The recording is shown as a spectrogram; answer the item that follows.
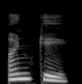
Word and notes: ಅಣ್ಕೆ: aṇke

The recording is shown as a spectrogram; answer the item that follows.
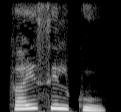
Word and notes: ಕುಸಲಕ್ಕಿ: kusalakki

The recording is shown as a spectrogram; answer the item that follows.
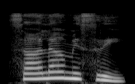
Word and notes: ಸಾಲಾಮಿಸಿರಿ: sālāmisiri

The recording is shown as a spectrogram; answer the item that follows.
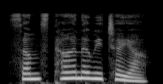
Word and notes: ಸಂಸ್ಥಾನವಿಚಯ: samsthana vicaya

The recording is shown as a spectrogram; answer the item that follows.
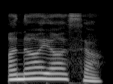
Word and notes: ಅನಾಯಸ: anāyasa

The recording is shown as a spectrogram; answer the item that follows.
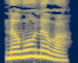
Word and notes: ನವೋನವ: kannada

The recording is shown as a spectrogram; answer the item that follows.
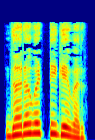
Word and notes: ಗರವಟಿಗೆವರ್: kannada

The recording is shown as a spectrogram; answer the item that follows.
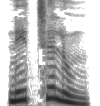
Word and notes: ನಿಚ್ಚಲುಂ: Kannada

